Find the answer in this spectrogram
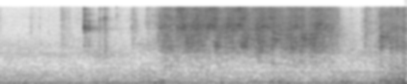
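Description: A laser-cut keychain pendant rubbed on a sanding block: a light click about a second in, then a dry, gritty scraping that lasts nearly two seconds, over a steady low hum.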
